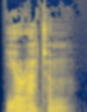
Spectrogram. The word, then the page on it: euratom: British English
